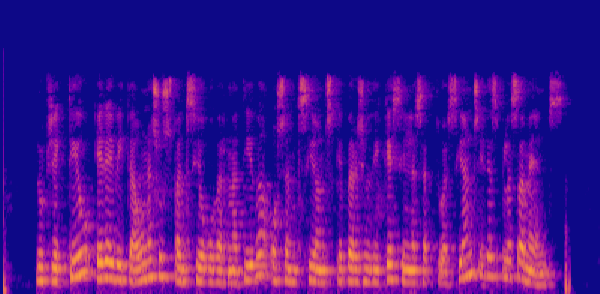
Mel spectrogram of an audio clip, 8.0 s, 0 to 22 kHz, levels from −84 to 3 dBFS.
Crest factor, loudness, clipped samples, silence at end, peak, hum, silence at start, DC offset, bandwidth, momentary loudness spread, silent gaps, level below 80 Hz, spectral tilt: 16 dB; -24 LUFS; under 0.1%; 0.4 s; -8 dBFS; none; 0.05 s; under 0.1%; 8.2 kHz; 9 LU; none; -50 dBFS; -5.5 dB/octave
